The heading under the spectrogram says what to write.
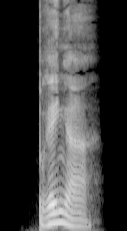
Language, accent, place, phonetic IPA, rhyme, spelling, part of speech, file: German, Germany, Berlin, [ˈbʁɪŋɐ], -ɪŋɐ, Bringer, noun, De-Bringer.ogg
- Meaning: 1. bringer, bearer 2. hit, success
